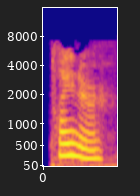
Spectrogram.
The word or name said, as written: plainer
